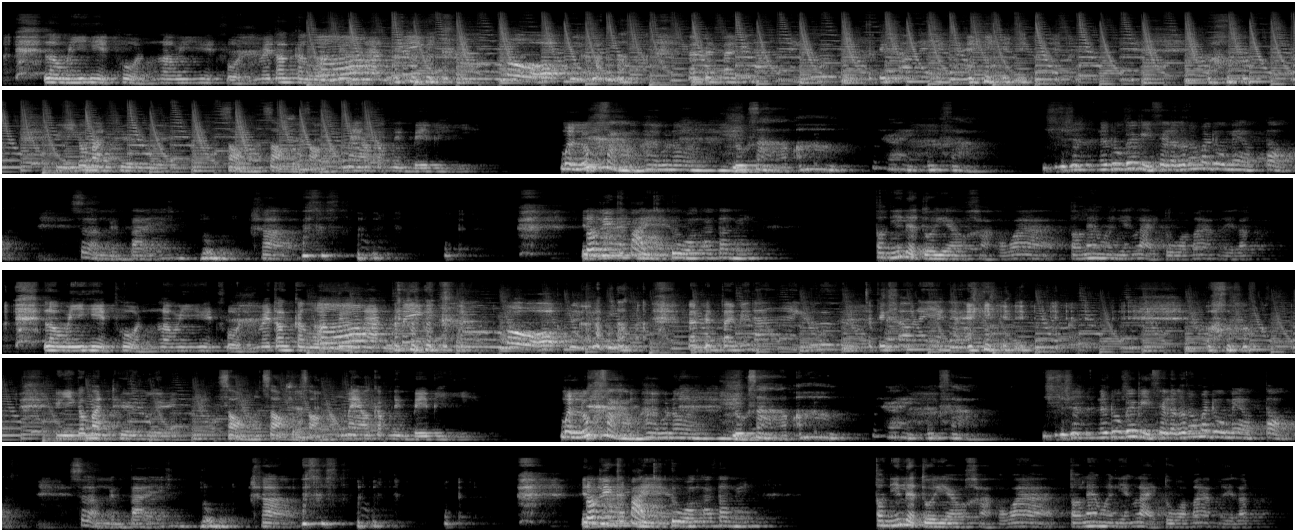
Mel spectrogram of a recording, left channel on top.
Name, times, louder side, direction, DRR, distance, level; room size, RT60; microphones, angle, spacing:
voice 1, 0.1-4.7 5.8-5.9 6.2-10.6 11.3-12.5 13.1-17.6 18.8-19.3 19.7-19.8 20.2-21.3 21.7-22.8 23.3-23.7 26.2-26.5 26.8-27.6 28.4-29.2 29.6-29.7 31.0-32.6 34.6-38.3, right 2 dB, 85° right, 8 dB, 3.5 m, -25 dB
voice 2, 2.3-2.7 3.1-6.2 8.4-9.7 10.5-11.0 11.3-11.4 13.2-13.4 15.8-16.1 18.5-20.4 23.5-26.0 26.6-28.2 31.7-33.5, right 1 dB, 40° right, 7 dB, 3.8 m, -23 dB
sound 1, 3.0-16.8, left 2 dB, 75° left, 2.2 m, -29 dB
27.5 x 18.5 x 9.4 m, 0.75 s
head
